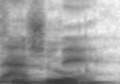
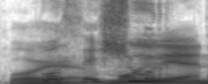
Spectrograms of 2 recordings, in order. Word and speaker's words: Beausejour: Bonsejour, jugador chileno. – Jugó muy bien. – Beausejour también se pronuncia.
